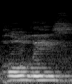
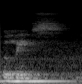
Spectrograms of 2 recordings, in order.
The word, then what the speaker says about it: police: This isn't police or police. It's pa and lease, with the stress on lease. So, police.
